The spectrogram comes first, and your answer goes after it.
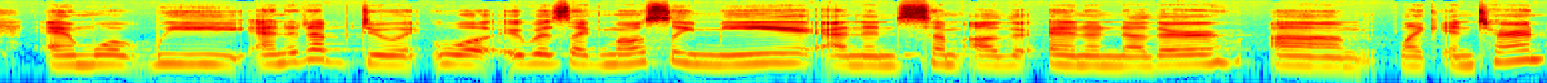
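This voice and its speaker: Here is a plain, everyday voice with an American accent. It moves at a moderate pace with fairly even intonation. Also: woman. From US, Mexican and Honduran parents. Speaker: nonprofit executive director. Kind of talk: podcast interview. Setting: studio podcast streamed live.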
